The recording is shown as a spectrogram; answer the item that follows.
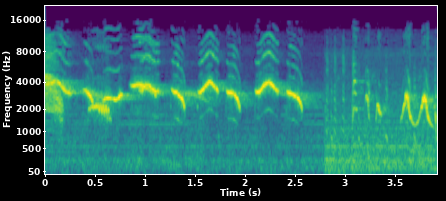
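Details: Chinese hwamei singing loud, clear whistled notes that rise and fall in a repeated looping pattern. A brief, different, higher phrase follows over faint background hiss.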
